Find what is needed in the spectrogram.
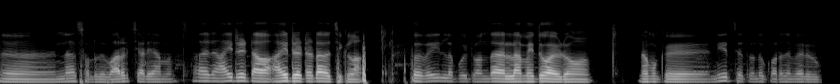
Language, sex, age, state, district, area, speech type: Tamil, male, 18-30, Tamil Nadu, Tiruvannamalai, urban, spontaneous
